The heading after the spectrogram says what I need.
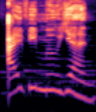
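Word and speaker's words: Ivy Muyen: however you want, but the way I pronounce it is ivy mu yen. So, ivy like the ivy plant, and then mu yen like moo like a cow, and then yen like the Japanese currency.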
